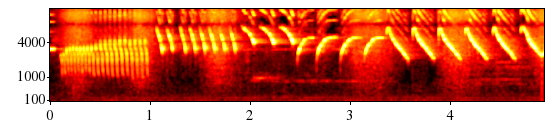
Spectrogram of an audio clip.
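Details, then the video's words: Canary tutor song for young canaries, opening with a one-second buzzy roll, then sharp chirp bursts and a series of arched, slurred whistles repeated roughly three times per second. "PANCINGAN KENARI GACOR DURASI DURASI PANJANG UNTUK MASTERAN KENARI PAUD BELAJAR BUNYI DAN GACOR"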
